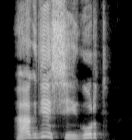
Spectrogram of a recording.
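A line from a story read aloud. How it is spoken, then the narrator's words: Old man shouting. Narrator (Russian): крикнул старый фермер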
